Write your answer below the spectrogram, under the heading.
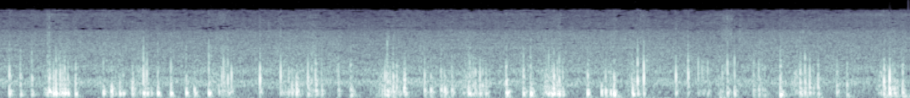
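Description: Footsteps crunching in a thin layer of freshly fallen snow on a wooden boardwalk, a crisp crunch with each step at a steady walking pace.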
